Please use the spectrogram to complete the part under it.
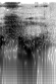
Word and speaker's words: challah: Homemade challah, or challah, as some people pronounce it.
